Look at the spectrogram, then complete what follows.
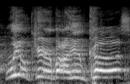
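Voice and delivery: high, loud jeering; gang taunt. Retold or imitated. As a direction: jeer at him from the car. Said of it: "gang taunt voiced".

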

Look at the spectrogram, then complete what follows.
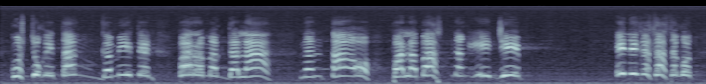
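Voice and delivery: high, loud, impassioned preaching; full-force preaching. Acted. Pastor preaching at full force to the young people. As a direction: shout the sermon to the congregation.

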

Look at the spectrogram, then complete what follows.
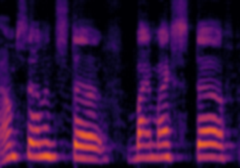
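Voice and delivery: high, slow, cheery sing-song hawking; high, drawn-out merchant's sales call; happy robot seller. Retold or imitated. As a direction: chirp it out like a merry shopkeeper robot.

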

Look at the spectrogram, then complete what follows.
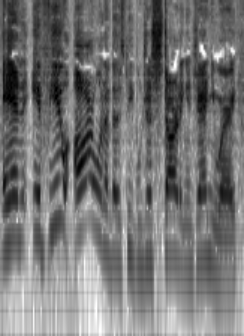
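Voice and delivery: ordinary talk, nothing marked

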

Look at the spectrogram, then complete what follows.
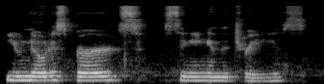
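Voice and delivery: unhurried meditation guide with long pauses between phrases; guided meditation. Acted. Doctor leading viewers through a lakeside meditation, unhurried guided-meditation delivery. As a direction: guide them gently into calm, phrase by phrase.

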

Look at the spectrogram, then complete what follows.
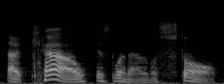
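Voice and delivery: ordinary talk, nothing marked

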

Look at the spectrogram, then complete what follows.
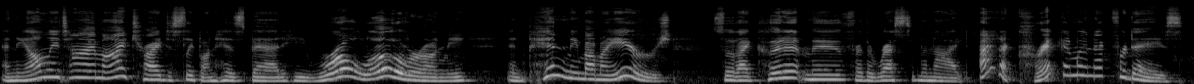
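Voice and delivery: usual speaking voice

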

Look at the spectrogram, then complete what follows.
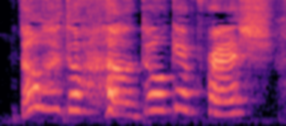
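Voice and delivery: high, loud mock telling-off; mock parental scolding. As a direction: scold a cheeky child in play. Acts out parent scolding cheeky child.

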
